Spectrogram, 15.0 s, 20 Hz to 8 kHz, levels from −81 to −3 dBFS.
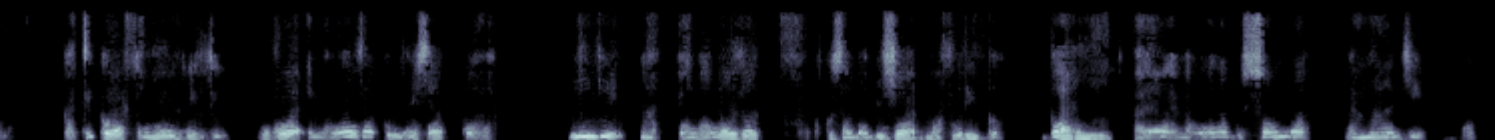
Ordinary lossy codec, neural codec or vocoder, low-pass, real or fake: MP3, 32 kbps; codec, 16 kHz, 1 kbps, FreqCodec, smaller model; 7.2 kHz; fake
